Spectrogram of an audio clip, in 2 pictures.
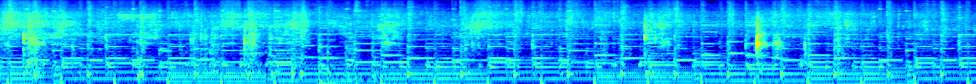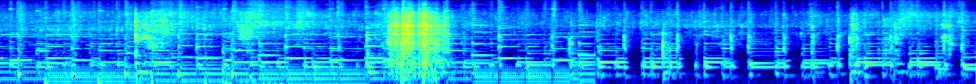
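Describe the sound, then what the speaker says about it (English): Arvi (taro root) stirred and fried with masala spices in a pan gives a steady sizzle with repeated stirring scrapes, swelling into a louder hiss near the end before quieting. "I'm going to add the arvi and I'm going to give it a good mix"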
